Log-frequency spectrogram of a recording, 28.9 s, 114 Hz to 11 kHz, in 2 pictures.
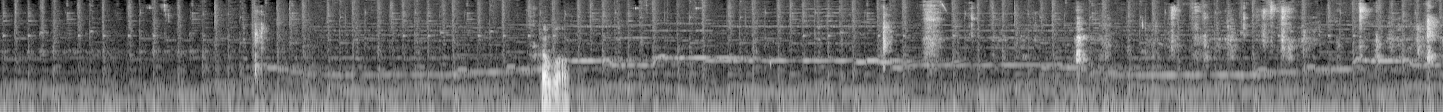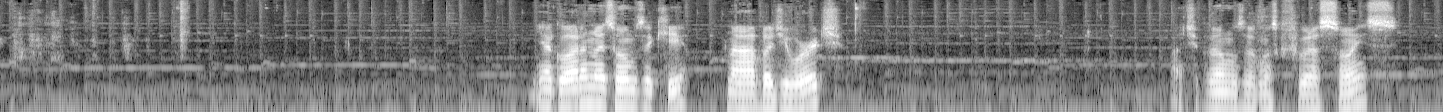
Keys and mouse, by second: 1.5 click, 2.5 F12, 6.3 click, 6.9 click, 8.8 KP_7, 9.7-10.8 middle drag, 12.4 ctrl+middle click, 15.3 click, 16.2 click, 17.1 click, 23.0 click, 26.2 click, 26.7 click, 27.5 click.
